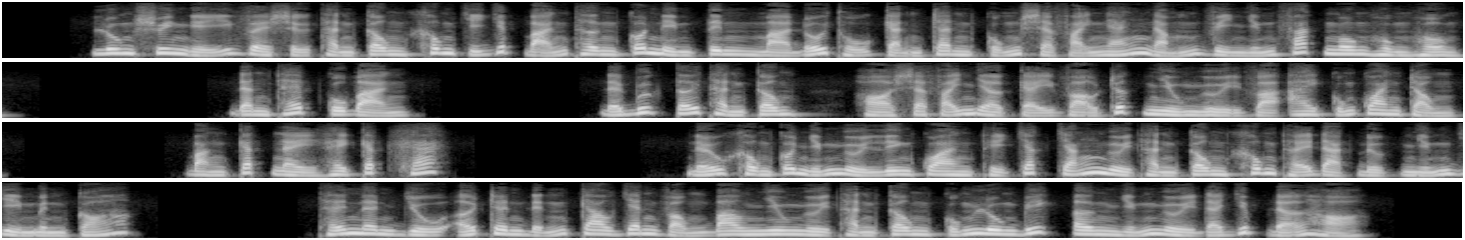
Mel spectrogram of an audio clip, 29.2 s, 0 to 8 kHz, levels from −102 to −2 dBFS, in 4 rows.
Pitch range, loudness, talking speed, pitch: 115-155 Hz, -24 LUFS, 215 wpm, 135 Hz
